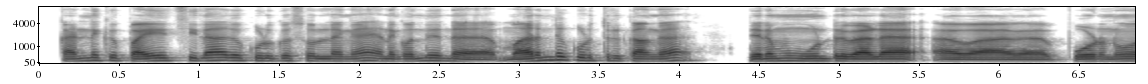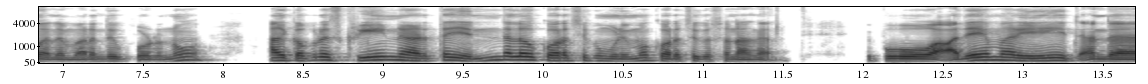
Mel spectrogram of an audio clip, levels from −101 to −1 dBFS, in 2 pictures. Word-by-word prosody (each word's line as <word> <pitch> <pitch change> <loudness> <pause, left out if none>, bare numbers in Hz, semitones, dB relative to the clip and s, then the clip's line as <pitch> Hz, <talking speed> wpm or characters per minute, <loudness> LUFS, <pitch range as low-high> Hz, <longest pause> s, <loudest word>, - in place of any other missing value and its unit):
கண்ணுக்கு 155 +6 -3
பயிற்சிலாம் 155 +4 +1
எதுவும் 160 -1 -3
குடுக்க 145 0 -4
சொல்லங்க. 135 -1 -3
எனக்கு 130 0 -3
வந்து 150 +4 -3
இந்த 130 -2 -1 0.3
மருந்து 155 +11 +3
குடுத்திருக்கிறாங்க. 140 -5 -2 0.5
தினமும் 140 +2 -1
3 135 0 -1
வேல 125 0 +5 0.4
ஆ - - 0
வ - - +3 0.3
ஆ - - 0 0.2
போடணும் 125 +1 -1
அந்த 115 0 -4
மருந்து 120 +3 -3
போடணும். 115 - -4 0.5
அதுக்கப்புறம் 160 +3 +1
ஸ்கிரீன் 180 +2 +1
நேரத்த 145 0 +2 0.2
எந்த 170 +10 -3
அளவு 195 -1 +5
குறச்சுக்க 155 0 0
முடியுமோ 130 +4 -3
குறச்சுக்க 125 0 -2
சொன்னாங்க. 110 -3 -2 0.7
இப்போ 135 - -1 0.4
அதே 170 - +5
மாரி 160 -5 +3 0.4
அந்த 120 0 0
140 Hz, 145 wpm, -24 LUFS, 125-160 Hz, 0.7 s, வேல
